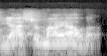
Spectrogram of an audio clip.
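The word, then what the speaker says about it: ישמעאל: understand all right uh Ishmael or the so-called Arabs of today which means God will hear pronounce Yasha mayala a serious villain over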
